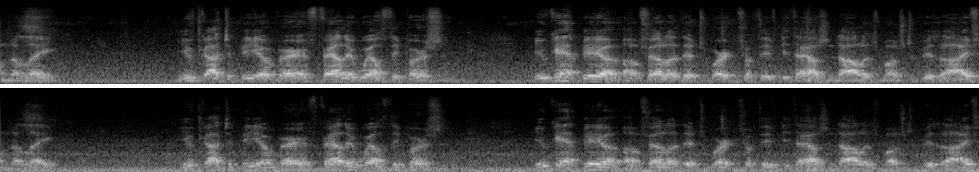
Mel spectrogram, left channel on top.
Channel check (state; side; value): normal; both; correlation 0.47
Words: the lake, you've got to be a very fairly wealthy person. You can't be a fella that's worked for $50,000 most of his life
